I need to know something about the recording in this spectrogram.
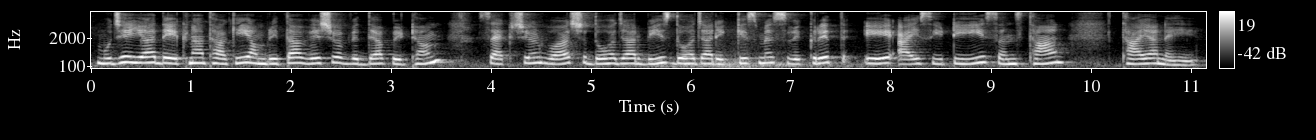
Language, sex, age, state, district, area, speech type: Hindi, female, 30-45, Madhya Pradesh, Jabalpur, urban, read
